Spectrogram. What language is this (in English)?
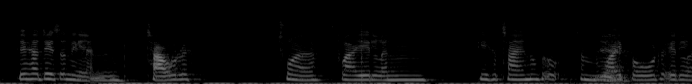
Danish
